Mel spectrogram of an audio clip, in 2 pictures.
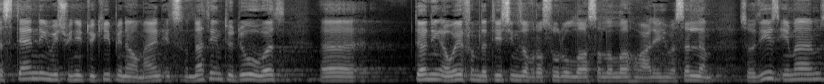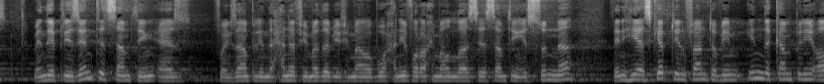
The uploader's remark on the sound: at the Houghton Masjid (West Street)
